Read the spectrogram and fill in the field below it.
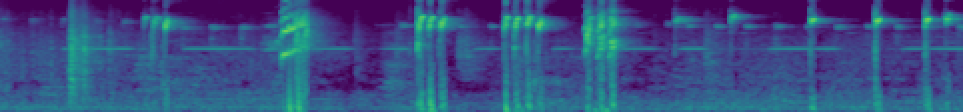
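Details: Lovebird calling in shrill chirps and rapid triple-note bursts, then a run of thin, evenly spaced high peeps toward the end, over a faint continuous whine.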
